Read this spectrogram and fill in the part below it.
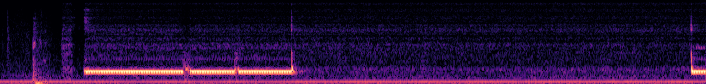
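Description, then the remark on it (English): A phone line rings out unanswered: a steady ringback tone buzzes for about two seconds, falls silent over low line hum, then starts again at the very end. No one speaks. “Usually people don't answer my phone calls.”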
